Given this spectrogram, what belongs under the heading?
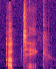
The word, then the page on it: uptake: American English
